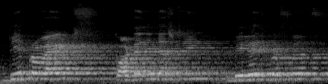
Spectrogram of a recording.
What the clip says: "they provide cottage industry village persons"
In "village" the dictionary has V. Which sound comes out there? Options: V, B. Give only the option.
B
